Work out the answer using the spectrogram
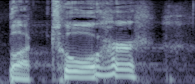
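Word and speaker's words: Batur: I did see the Bentley Mulliner Batour. Is that how they pronounce that? – Batour. – It's got the word bat for today's show. Batmobile. Batour. – Yes.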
